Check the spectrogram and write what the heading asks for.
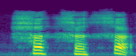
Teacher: Essa palavra whole, embora tenha um W aí no começo, você só escuta o som do H, que em inglês é esse som h, h, h.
